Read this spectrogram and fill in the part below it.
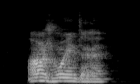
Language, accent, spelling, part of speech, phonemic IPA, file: French, Canada, enjoindraient, verb, /ɑ̃.ʒwɛ̃.dʁɛ/, LL-Q150 (fra)-enjoindraient.wav
- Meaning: third-person plural conditional of enjoindre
